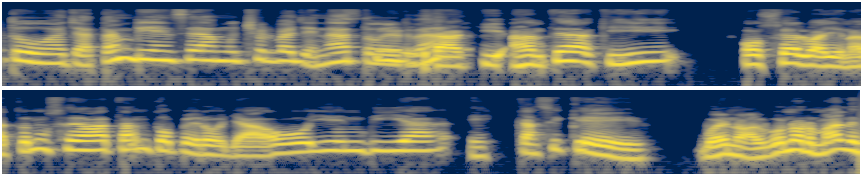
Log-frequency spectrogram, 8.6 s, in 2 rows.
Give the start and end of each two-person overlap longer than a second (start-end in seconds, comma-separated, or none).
none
